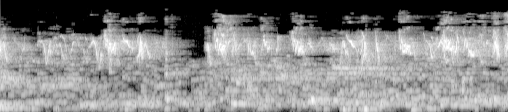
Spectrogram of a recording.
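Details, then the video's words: Winter sparrows chirping near a frozen lake in a Moscow park, Russia; bursts of rapid, bright tweets come in clusters roughly every second, with a soft background rumble of the surroundings. "Sparrows singing"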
